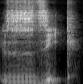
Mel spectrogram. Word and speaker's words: Zeke: Zeke, ¿se pronuncia así? Sí, Zeke.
